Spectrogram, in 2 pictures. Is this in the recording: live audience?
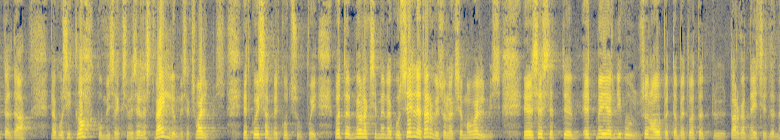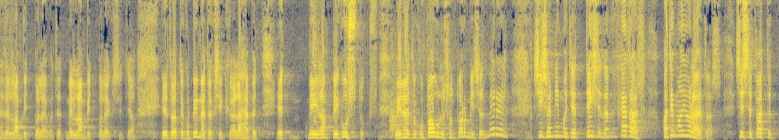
yes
